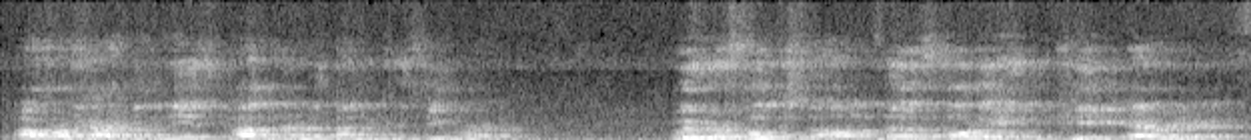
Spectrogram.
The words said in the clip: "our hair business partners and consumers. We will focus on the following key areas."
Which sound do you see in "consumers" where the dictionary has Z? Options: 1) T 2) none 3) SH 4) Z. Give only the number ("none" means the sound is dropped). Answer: 2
